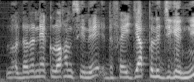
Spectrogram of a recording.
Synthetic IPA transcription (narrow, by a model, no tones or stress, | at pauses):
lɔːldɐnɐnɛkːlɔxɐmsinedɐfɐjɟapːəlɐɟiɡɐnːi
